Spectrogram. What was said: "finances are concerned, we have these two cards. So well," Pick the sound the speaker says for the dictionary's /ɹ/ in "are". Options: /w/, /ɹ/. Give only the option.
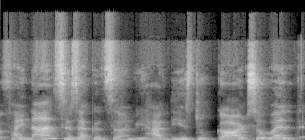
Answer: /ɹ/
